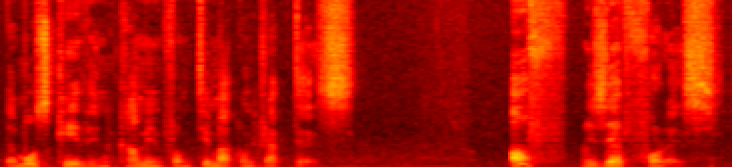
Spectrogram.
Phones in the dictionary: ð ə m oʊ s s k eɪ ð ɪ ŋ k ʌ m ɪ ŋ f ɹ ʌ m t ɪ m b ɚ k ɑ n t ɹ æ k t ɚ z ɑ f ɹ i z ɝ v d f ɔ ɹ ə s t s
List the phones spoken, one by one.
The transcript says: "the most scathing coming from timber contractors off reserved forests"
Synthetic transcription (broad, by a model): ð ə m oʊ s s k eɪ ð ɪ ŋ k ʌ m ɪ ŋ f ɹ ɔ m t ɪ m ɚ k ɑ n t ɹ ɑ k t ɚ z ɑ f ɹ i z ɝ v f ɔ ɹ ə s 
